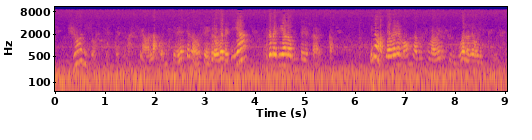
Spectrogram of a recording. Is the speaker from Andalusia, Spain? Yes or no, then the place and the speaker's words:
no; Balearic Islands, Spain; yo vengo de Mallorca, de una isla, de España, y ya me voy en dos días más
